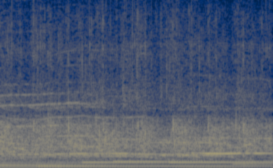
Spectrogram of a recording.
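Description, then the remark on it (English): A church audience claps steadily to thank God for Pastor Tyler, a dense wash of many hands sustained at even loudness throughout, with a faint sustained musical tone underneath. “Let's clap and thank God for Pastor Tyler.”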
